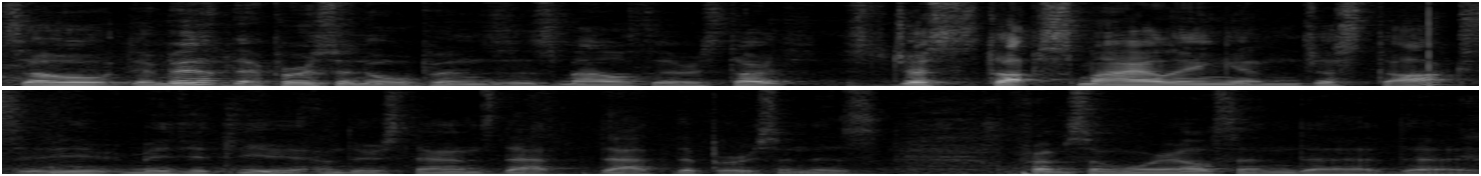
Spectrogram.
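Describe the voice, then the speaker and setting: A man with a French accent at medium pitch and moderate pace, with ordinary pitch variation and big swings in loudness. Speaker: author. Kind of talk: book talk. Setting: library talk with audience. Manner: halting, many repetitions.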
